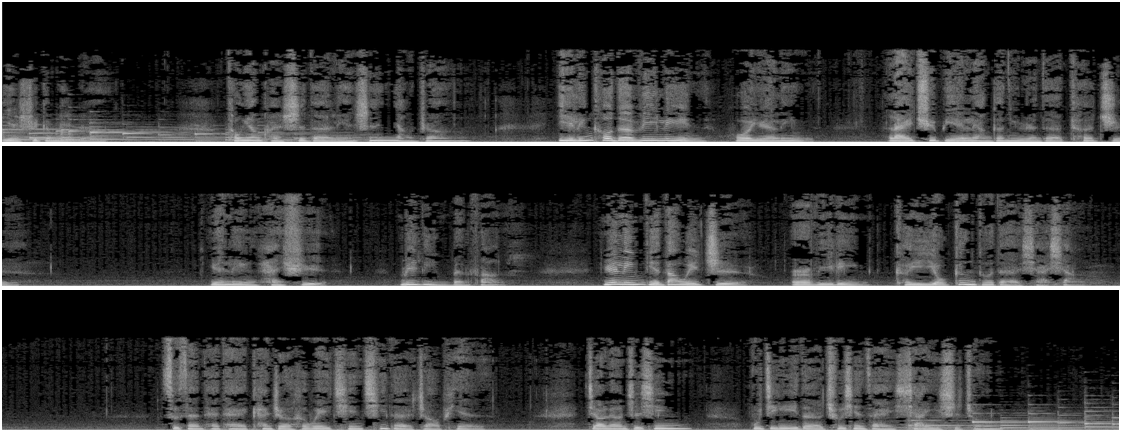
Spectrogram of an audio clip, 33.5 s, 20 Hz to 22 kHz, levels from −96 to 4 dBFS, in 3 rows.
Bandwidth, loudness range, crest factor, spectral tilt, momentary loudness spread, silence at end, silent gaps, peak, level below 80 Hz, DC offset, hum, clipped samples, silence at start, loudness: 15 kHz; 5 LU; 18 dB; -5 dB/octave; 20 LU; 0 s; none; -6 dBFS; -38 dBFS; under 0.1%; none; under 0.1%; 0 s; -23 LUFS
